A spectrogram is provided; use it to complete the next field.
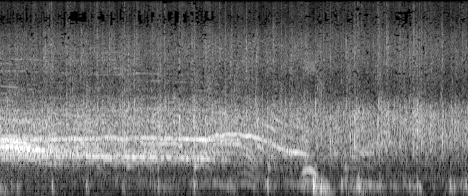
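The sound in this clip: A live audience breaks into loud, sustained applause and cheering as two comedy hosts are welcomed. The clapping forms a thick, even roar with high cheers rising through it, and it eases slightly toward the end.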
